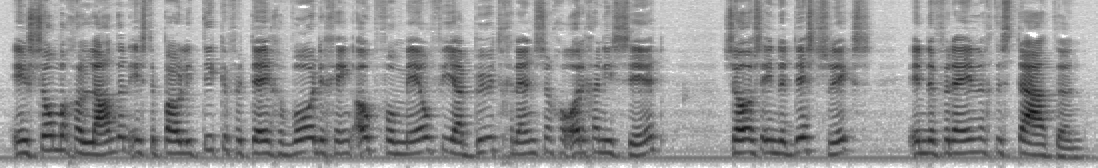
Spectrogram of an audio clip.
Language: Dutch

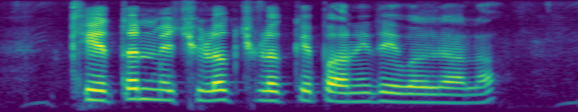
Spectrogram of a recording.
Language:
Bhojpuri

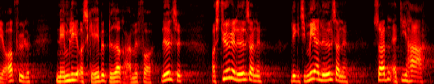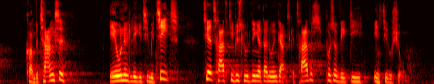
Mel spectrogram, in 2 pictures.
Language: Danish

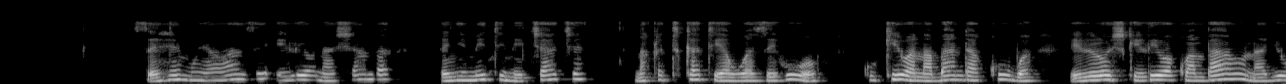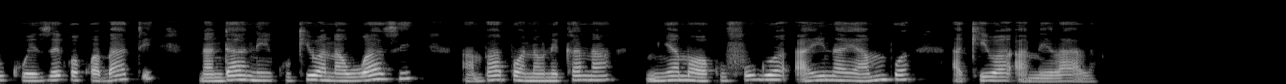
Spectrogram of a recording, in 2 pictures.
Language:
Swahili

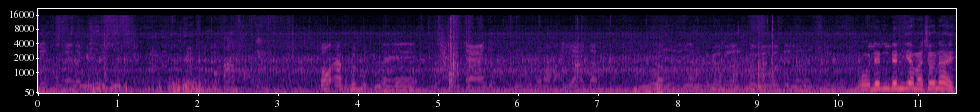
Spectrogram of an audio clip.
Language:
Vietnamese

